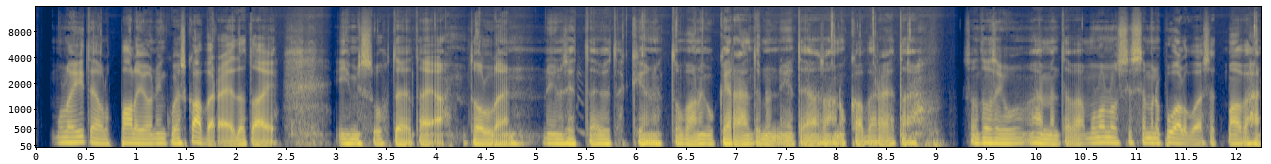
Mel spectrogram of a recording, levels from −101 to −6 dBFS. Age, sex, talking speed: 20-39, male, 195 wpm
